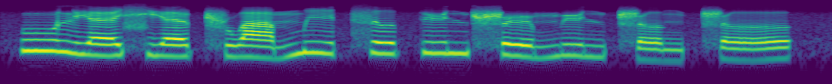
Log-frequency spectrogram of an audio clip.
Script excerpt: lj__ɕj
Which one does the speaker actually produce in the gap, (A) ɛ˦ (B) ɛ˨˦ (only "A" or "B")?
B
